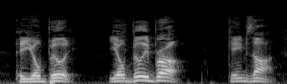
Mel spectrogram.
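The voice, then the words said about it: Put-on American accent. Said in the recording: “Can you talk like an American? Do you do just a regular American accent? ... I'll try an American accent for you. ... You've nailed it.”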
